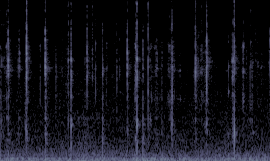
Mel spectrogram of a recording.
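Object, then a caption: Woody pine cone scales. A single dry, brown, hand-sized pine cone with rigid woody scales is held in both hands while fingertips and nails repeatedly scratch and flick its scales. Quick, bright, irregular clicks and ticks crackle over a steady low rumble, each snapping off almost instantly.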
